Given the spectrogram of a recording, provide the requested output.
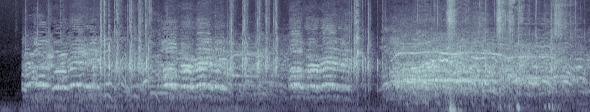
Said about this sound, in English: you can hear the crowd and what they are saying as the pitch is being delivered. Then you hear the impact of the ball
